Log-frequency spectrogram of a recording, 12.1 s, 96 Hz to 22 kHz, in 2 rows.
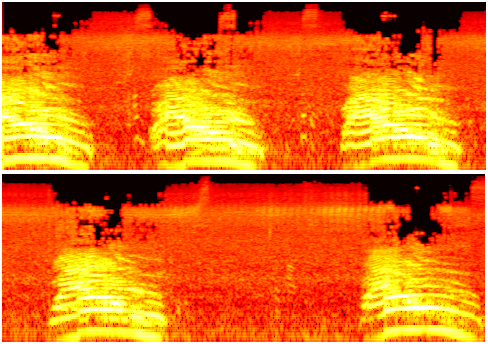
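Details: Korean tiger in heat, a lone female in the tiger forest enclosure of a Korean arboretum, 1 September 2022, repeating sad, rough, resonant wailing cries, five long moans about two seconds apart with a faint hiss between.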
